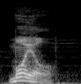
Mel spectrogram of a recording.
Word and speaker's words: mohel: Moyel is what it's is how it's pronounced according to Balthazar.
